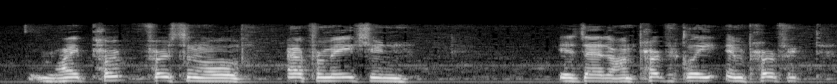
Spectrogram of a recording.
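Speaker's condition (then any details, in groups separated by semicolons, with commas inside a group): Cerebellar ataxia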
